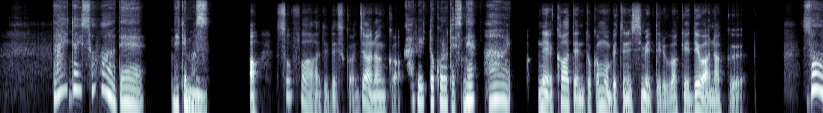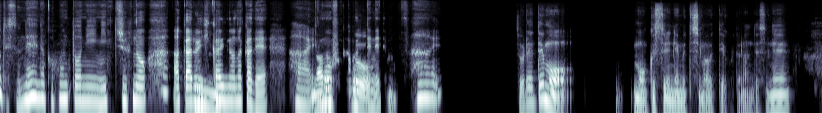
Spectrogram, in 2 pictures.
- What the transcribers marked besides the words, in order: chuckle
- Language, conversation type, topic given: Japanese, advice, 短時間の昼寝で疲れを早く取るにはどうすればよいですか？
